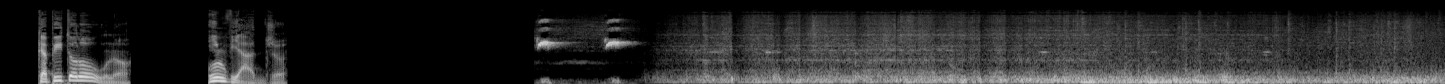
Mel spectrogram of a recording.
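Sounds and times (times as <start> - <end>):
speech: 0.4 - 1.4, 2.1 - 2.9
train whistle blasts: 5.4 - 6.5
train starting to move rumbling and rattling: 5.8 - 14.4.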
